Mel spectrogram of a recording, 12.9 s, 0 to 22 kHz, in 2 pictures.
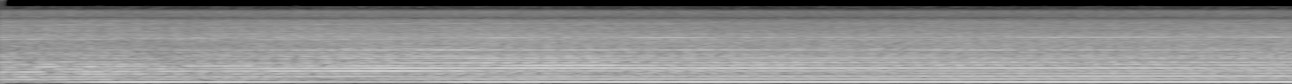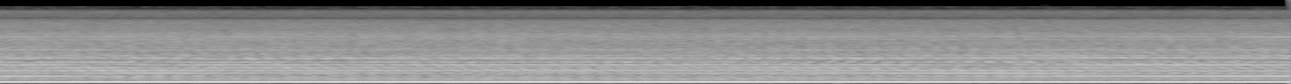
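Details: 1970 Johnson Skeehorse snowmobile, two-stroke, loud original muffler, started via solenoid button where the starter spins a second before engaging: loud, steady two-stroke fast idle with hard buzzing exhaust; starter hesitation not heard here; delayed starter engagement.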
